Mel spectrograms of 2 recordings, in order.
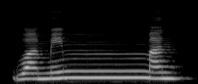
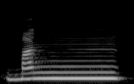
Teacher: اب یہ جو نون ہے اس کے اوپر ہم نے غنہ نہیں کرنا، اظہار کرتے ہوئے نون کی آواز کو جلدی پڑھا جائے گا اور ظاہر کر کے پڑھا جائے گا. اگر کوئی پڑھے من تو یہ غلط ہے کیونکہ غنہ ہو رہا ہے، اظہار میں غنہ نہیں کرنا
